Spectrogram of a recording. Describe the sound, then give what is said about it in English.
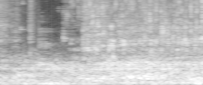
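Acid stop bath pours steadily into a film developing tank during film developing, a continuous splashing, gurgling flow that grows fuller and brighter over about two seconds, with no talking. “And I'm going to add my stop.”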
